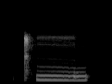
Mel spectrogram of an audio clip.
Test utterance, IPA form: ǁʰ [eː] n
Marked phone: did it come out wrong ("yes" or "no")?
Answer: yes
